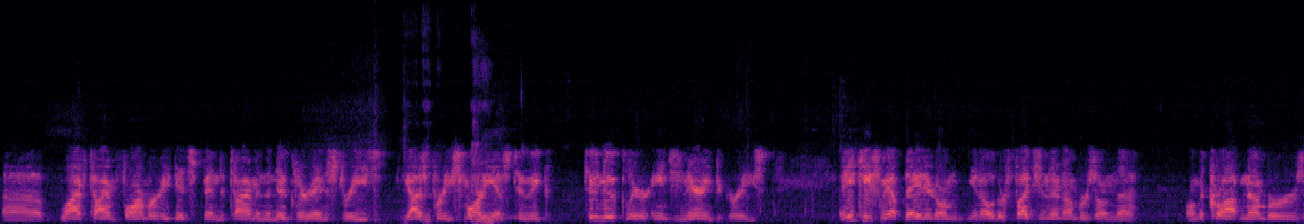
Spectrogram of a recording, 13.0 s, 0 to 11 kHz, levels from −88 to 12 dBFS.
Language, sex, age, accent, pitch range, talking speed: English, male, 40-59, American, 130-150 Hz, 190 wpm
